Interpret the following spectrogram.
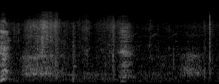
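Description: A person's short breathy vocal sounds, starting with a sharp click and then a burst of breath about half a second in, fainter after.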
